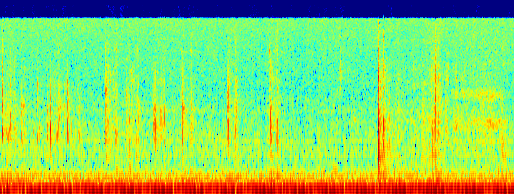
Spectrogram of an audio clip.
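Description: A city name is typed on a computer keyboard as a run of quick, light key clicks in short irregular bursts, heard up close over a steady low hum.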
